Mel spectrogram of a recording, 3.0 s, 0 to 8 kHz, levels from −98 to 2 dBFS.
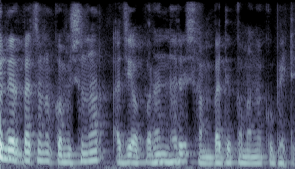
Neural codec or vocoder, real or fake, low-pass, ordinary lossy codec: codec, 16 kHz, 6 kbps, DAC; fake; none; none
